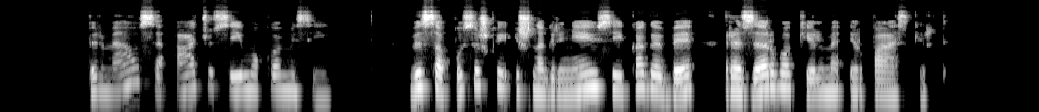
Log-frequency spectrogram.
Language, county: Lithuanian, Vilnius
